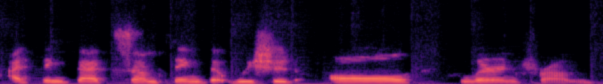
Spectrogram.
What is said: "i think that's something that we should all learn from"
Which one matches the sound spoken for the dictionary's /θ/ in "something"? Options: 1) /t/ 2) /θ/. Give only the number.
2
